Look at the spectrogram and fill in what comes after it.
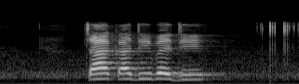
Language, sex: Northern Sotho, female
